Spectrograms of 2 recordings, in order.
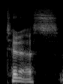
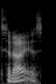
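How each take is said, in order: First: Tinnitus is said the British way. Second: Tinnitus is said the American way.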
